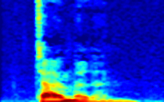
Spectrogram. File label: "tuimelen", Dutch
